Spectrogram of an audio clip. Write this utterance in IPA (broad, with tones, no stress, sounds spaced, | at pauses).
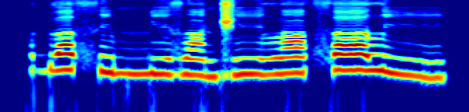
ɡ a˦ s i˨ m ɲ i˨ z ã˨ d͡ʒ iː˨ l ã˦ s aː˦ l iː˨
